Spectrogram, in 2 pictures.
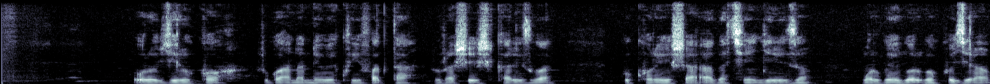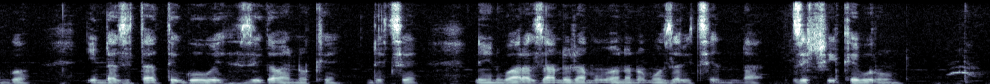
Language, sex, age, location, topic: Kinyarwanda, male, 18-24, Nyagatare, finance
